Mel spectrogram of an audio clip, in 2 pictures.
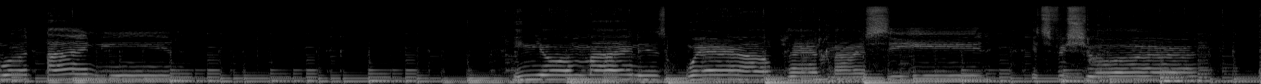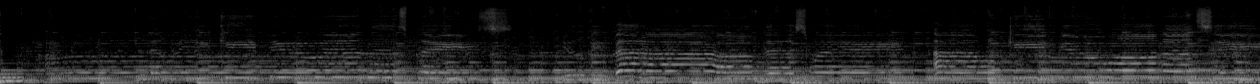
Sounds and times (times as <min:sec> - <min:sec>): Music: 0:00.0 - 0:25.2.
